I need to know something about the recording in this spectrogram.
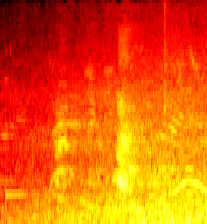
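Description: A dog making short whining sounds that rise and fall, with people talking nearby.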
